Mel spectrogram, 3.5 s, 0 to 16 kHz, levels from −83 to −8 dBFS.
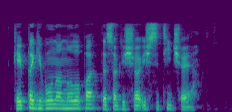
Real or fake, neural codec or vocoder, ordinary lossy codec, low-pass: real; none; MP3, 64 kbps; 7.2 kHz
